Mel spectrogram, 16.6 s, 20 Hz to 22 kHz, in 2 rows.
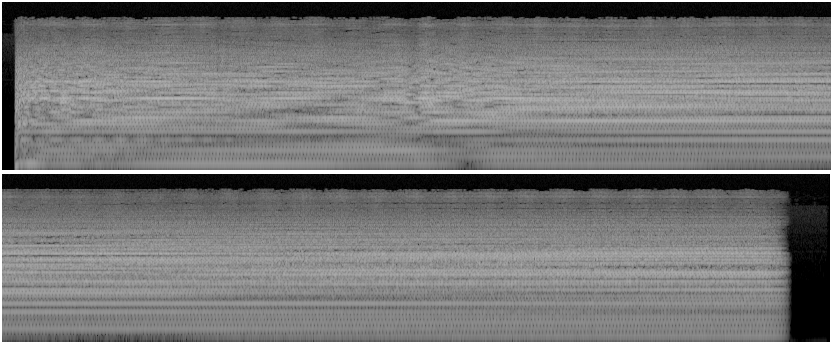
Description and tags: horn stab 1 long
the remixed samples / sounds used to create "wear your badge with pride, young man".
as suggested by Bram
percussion, printer, short, impresora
